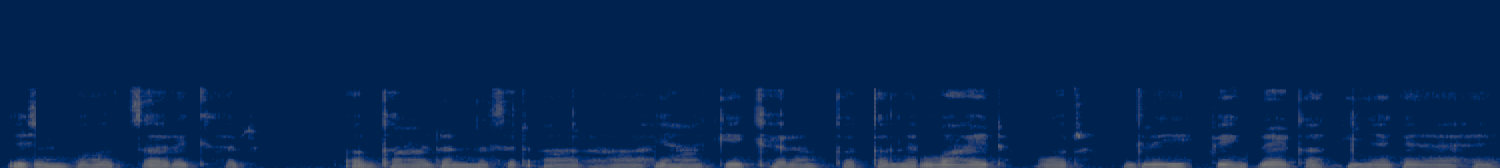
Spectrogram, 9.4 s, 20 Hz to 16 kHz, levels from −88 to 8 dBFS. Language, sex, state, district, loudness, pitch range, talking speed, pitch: Hindi, female, Maharashtra, Pune, -51 LUFS, 195-210 Hz, 145 wpm, 205 Hz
